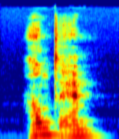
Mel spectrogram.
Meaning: handbrake (any brake operated by hand, e.g. a parking brake or a brake lever)
- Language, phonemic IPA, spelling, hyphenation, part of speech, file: Dutch, /ˈɦɑnt.rɛm/, handrem, hand‧rem, noun, Nl-handrem.ogg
